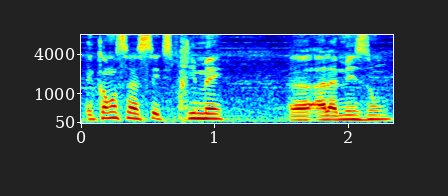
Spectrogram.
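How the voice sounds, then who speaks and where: A man's voice: a little high, a little fast, slight background noise. Informal male interviewer outdoors. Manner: informal, short prompting replies. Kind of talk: casual interview questions.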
